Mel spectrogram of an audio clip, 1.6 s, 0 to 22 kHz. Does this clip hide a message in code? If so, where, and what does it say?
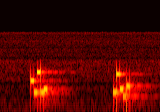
Yes: five-tone selective call (EIA) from 0.3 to 1.3 s, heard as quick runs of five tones, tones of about 30 ms, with room echo. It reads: 40801 07112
